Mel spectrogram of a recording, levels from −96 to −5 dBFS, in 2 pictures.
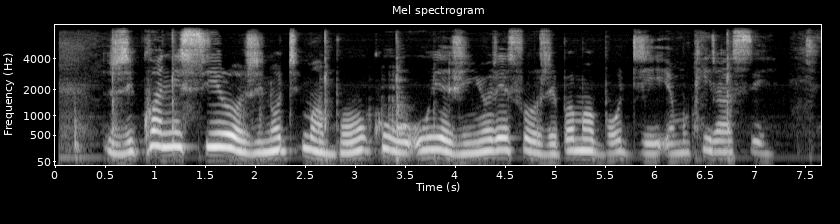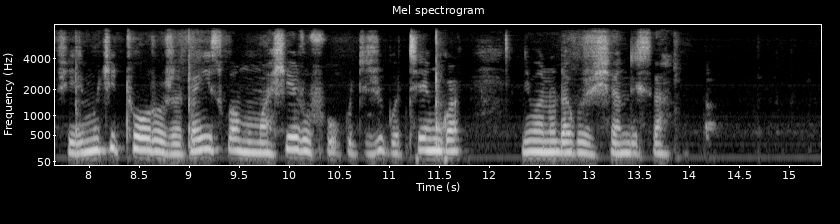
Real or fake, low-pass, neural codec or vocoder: real; 7.2 kHz; none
